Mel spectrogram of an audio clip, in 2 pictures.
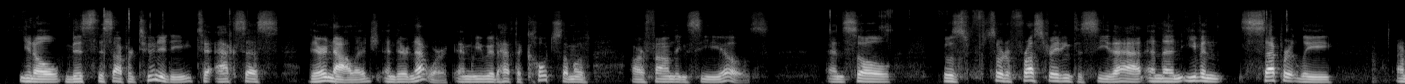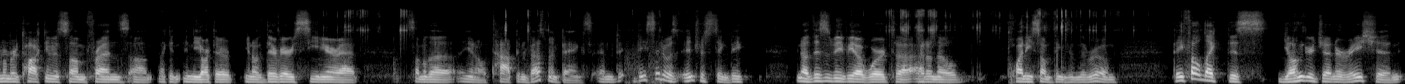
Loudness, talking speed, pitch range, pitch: -20 LUFS, 200 wpm, 115-145 Hz, 125 Hz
